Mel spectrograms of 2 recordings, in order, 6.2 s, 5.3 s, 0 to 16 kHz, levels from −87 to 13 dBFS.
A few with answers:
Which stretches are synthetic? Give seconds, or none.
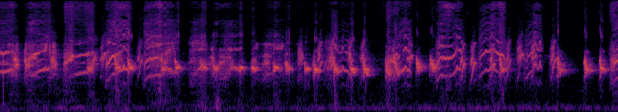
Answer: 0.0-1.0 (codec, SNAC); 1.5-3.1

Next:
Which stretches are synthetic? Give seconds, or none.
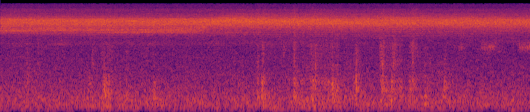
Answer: 1.8-2.6 (vocoder, BigVGAN v2); 3.2-3.8; 4.4-5.3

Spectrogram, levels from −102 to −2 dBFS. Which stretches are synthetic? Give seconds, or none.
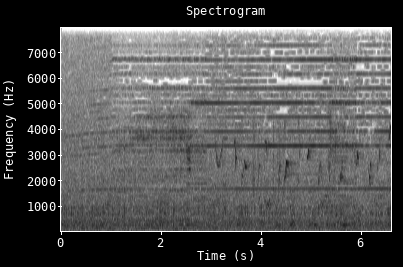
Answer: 1.0-2.9 (codec, SNAC); 5.4-5.9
